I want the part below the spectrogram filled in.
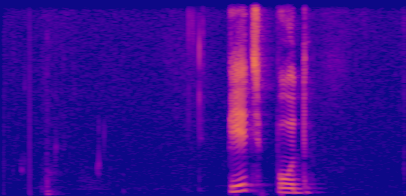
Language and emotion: Russian, neutral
